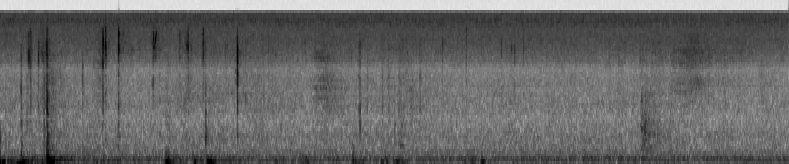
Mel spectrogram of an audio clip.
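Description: A young woman reads out quietly into a microphone.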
